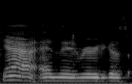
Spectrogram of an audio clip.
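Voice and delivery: ordinary delivery

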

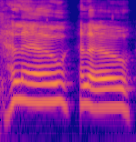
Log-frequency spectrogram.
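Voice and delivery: Peggy Carter's mock upper-crust British hello; posh British hello. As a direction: chirp it like jolly old England. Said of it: "And Peggy Carter's like".

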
